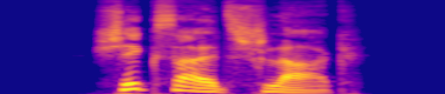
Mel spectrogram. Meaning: blow; (personal) calamity (an unfortunate, life-changing occurrence)
- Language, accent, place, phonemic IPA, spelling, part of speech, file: German, Germany, Berlin, /ˈʃɪkzaːlsˌʃlaːk/, Schicksalsschlag, noun, De-Schicksalsschlag.ogg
